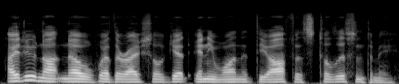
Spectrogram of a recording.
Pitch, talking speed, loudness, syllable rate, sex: 120 Hz, 255 wpm, -16 LUFS, 5.9 syllables/s, male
